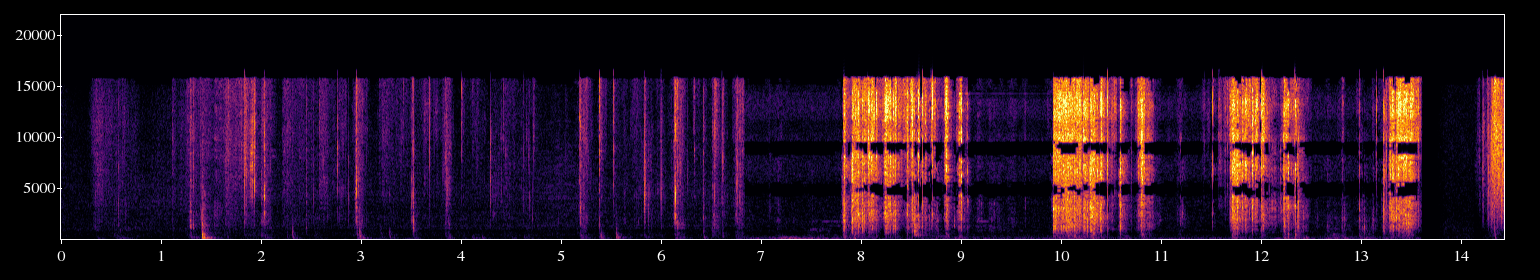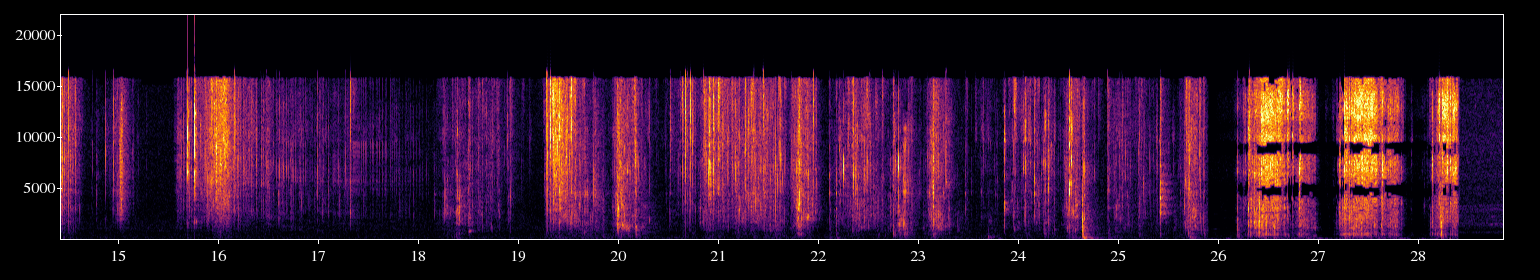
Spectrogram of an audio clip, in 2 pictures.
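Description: Slime being squished, stretched and kneaded by hand, making crackly, crunching and popping sounds in uneven bursts with short quieter gaps between.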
